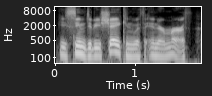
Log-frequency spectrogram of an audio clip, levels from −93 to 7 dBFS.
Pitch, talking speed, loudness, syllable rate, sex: 125 Hz, 260 wpm, -17 LUFS, 6.7 syllables/s, male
